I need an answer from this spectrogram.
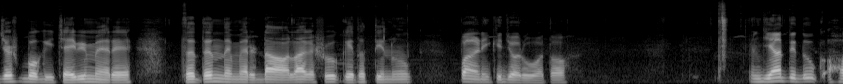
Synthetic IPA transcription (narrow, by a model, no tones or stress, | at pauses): d͡ʒoʃboːɡit͡ʃaːibiːmeːɾe | t̪et̪ɪ̃nd̪emeːɾeɖaːolaːɡeʃuːket̪ot̪ɪnũːk̚ | paːñikid͡ʒɔɾuɦoːt̪oː | d͡ʒɪãːt̪ɪd̪uːkh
